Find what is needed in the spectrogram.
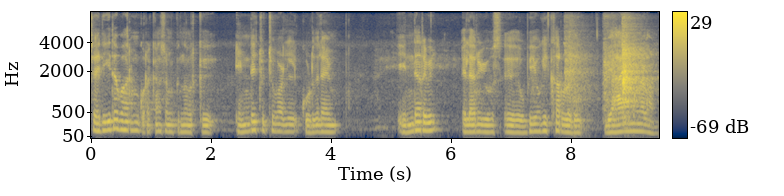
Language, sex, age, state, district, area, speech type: Malayalam, male, 18-30, Kerala, Kozhikode, rural, spontaneous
